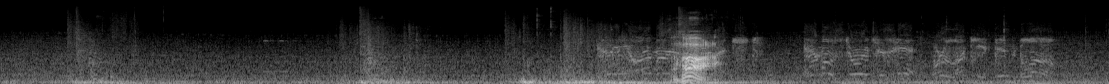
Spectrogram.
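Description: A tank cannon fires with loud booms.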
